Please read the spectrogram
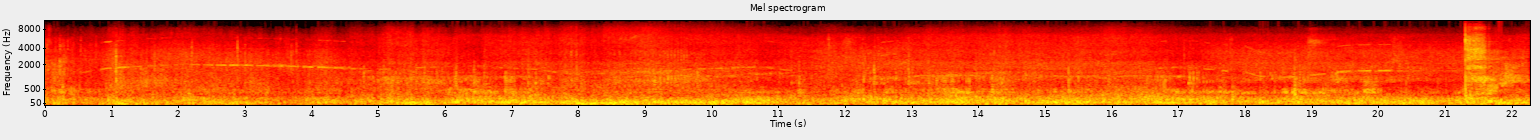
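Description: Strong wind rushing over the camera microphone on a hang glider's control bar during launch and flight in gusty, turbulent air, the rush rising and falling. A single sharp knock near the end.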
